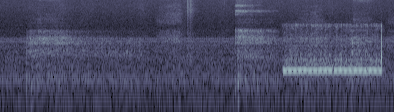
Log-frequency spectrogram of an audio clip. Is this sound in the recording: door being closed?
no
